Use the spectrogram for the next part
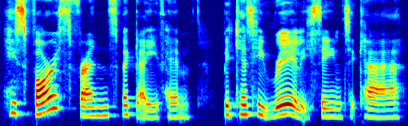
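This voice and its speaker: A woman reading a picture book aloud to toddlers in an expressive, sing-song storytelling manner. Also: fairly low pitch, takes it slowly. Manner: expressive, sing-song, addressing young children.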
